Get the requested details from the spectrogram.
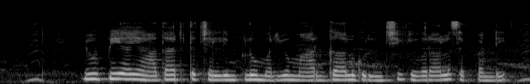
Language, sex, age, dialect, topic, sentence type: Telugu, female, 18-24, Southern, banking, question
